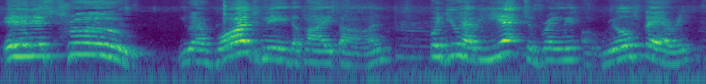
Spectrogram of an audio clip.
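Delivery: booming sky god. Acted. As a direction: boom it down like an angry god. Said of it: "he scowled".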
